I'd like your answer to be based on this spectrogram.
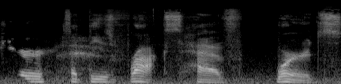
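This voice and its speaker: A man at medium pitch speaks in a put-on character voice against clear background noise. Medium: actual play. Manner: earnest, simple-minded.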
